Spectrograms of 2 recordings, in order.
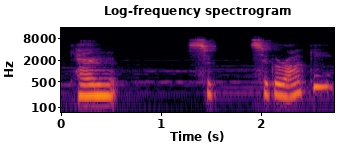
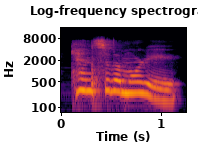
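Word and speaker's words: Ken Sugimori: Ken Suguraki. No, I'm saying it wrong. I'm saying his name wrong. The original artist for Pokémon that has like the beautiful watercolor paintings that he put into the manuals. Ken Suga Morty.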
